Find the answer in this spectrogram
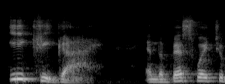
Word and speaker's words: ikigai: we also know we're all about but it's icky guy and the best way to pronounce it is to make your puffy cheeks your chiefs cheeks puffy with a big big smile and shout out icky guy so i'd like everyone out there to uh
